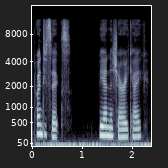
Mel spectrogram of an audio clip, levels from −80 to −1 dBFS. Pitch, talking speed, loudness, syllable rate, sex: 185 Hz, 100 wpm, -19 LUFS, 4.5 syllables/s, female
